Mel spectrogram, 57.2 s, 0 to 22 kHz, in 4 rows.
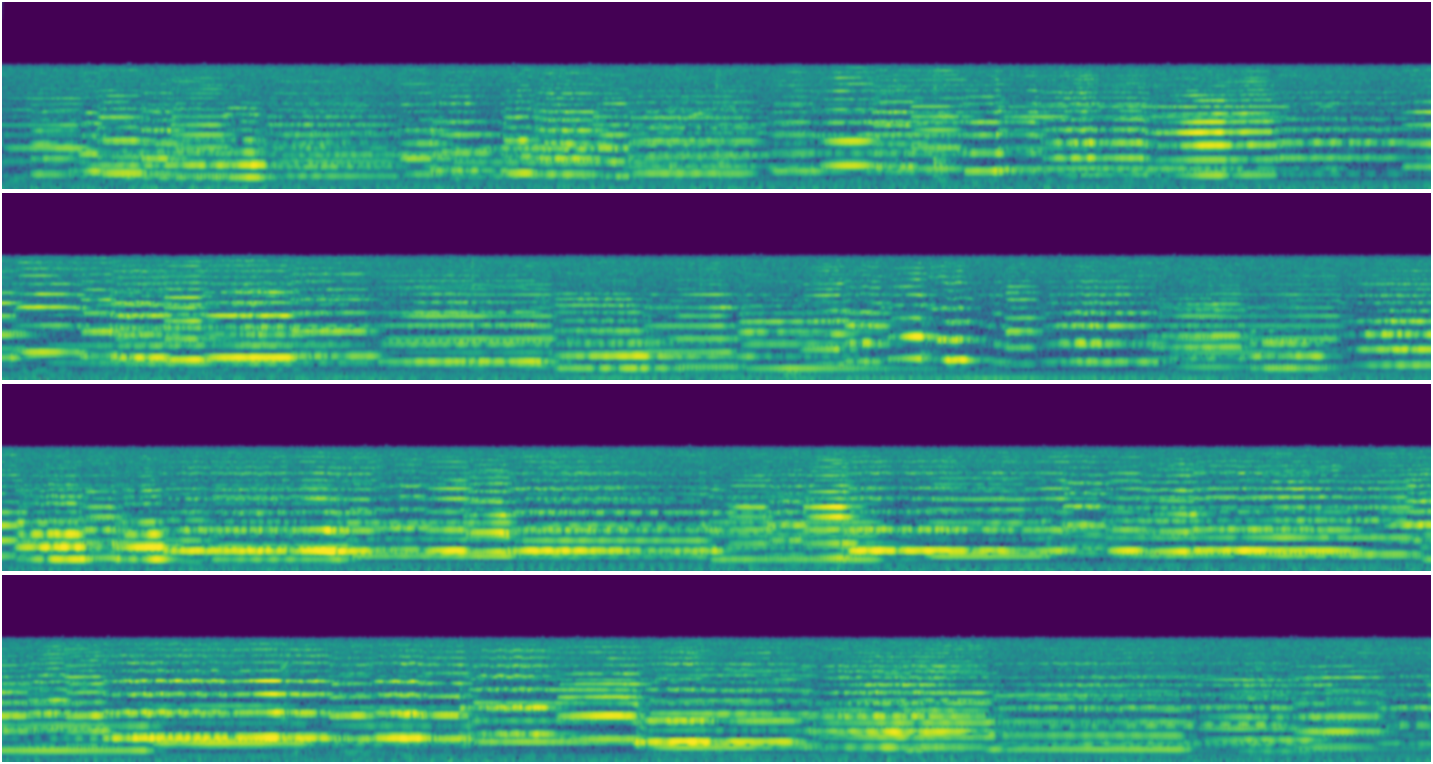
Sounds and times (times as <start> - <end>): Violin, fiddle: 0.0 - 57.1.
